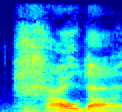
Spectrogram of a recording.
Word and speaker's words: Gouda: Gouda is how you say the cheese, and that's also the name of the city.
